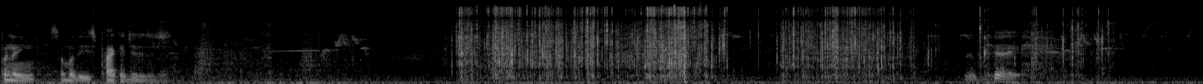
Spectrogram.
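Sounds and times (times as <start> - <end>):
packaging crinkling and tearing: 4.5 - 11.2.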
